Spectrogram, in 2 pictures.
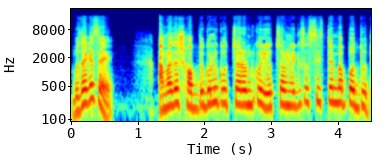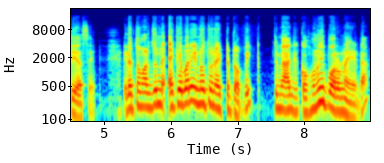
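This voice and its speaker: A young male teacher gives an exam-prep lesson in a high, clear voice. He talks in a casual, colloquial way, going over points again and checking whether students follow. The sound is dry and close, with no room echo. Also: quick pace. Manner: colloquial, repeats key points and checks understanding.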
